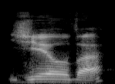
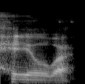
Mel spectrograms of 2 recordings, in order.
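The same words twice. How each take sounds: First: The word starts with a soft y sound. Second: The word starts with a harsh throat sound. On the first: This is the original Hebrew sound. The speaker calls it right. "la J no era J, era una Y" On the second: This is how it is said today. The speaker calls it wrong. "hoy se dice Jehová"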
